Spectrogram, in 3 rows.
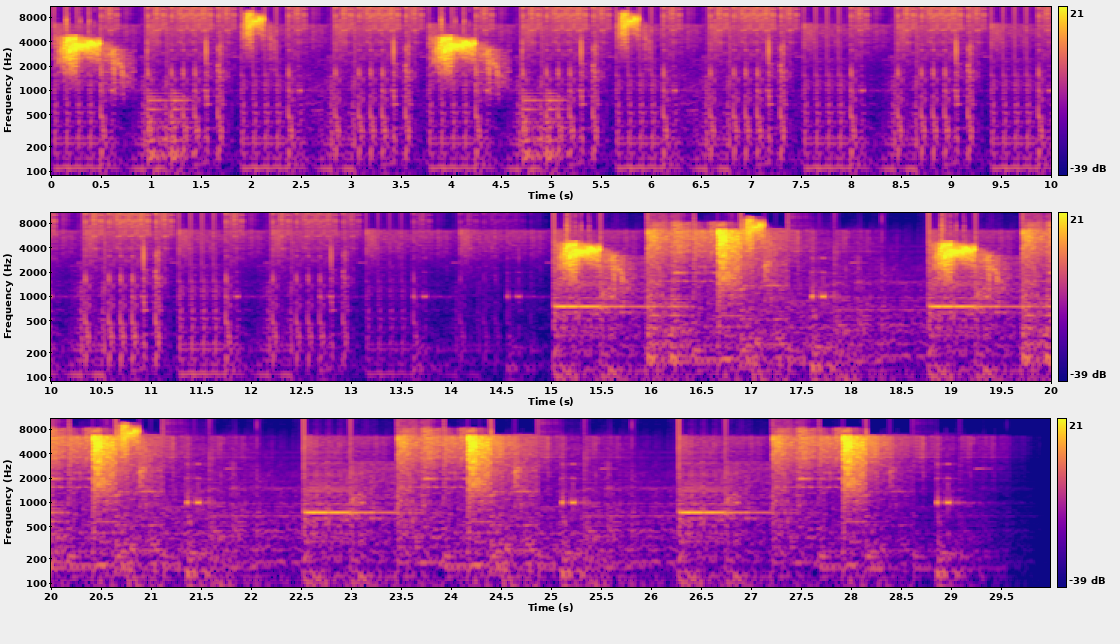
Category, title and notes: Music > Multiple instruments
Demo Track #3683 (Industraumatic)
Sci-fi, Soundtrack, Underground, Noise, Horror, Industrial, Games, Ambient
